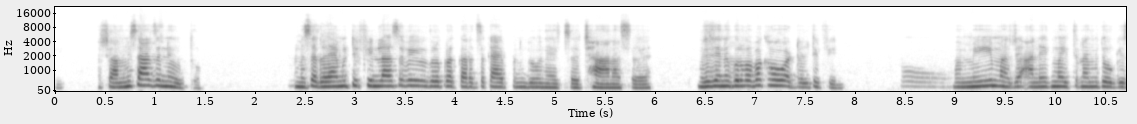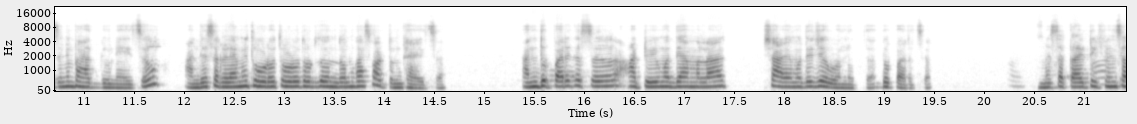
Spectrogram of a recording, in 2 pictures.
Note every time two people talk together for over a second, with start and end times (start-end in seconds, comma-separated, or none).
none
